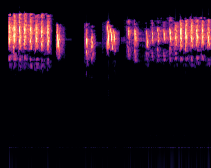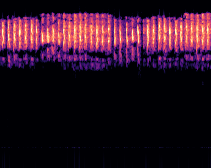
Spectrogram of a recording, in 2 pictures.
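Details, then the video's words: Eurasian tree sparrow singing in the daytime, a melodious sound said to make one sleepy: a few short high chirps with brief pauses, then a fast unbroken run of bright chirps, about four each second. "burung gereja di siang hari suara yg merdu bikin mengantuk"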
